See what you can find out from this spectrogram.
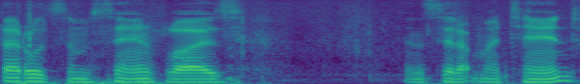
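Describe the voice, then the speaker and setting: A man with a New Zealand accent speaks in a fairly low voice with fairly even intonation, with noticeable background noise. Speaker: hiker vlogger. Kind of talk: travel vlog. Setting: outdoors. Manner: casual, with fillers.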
